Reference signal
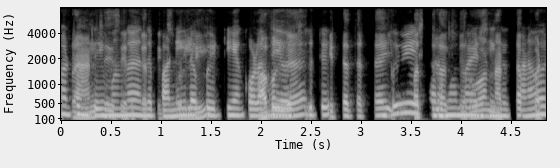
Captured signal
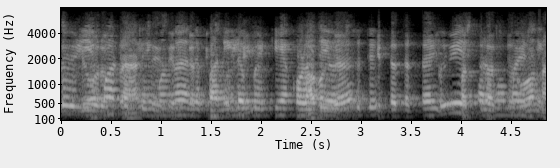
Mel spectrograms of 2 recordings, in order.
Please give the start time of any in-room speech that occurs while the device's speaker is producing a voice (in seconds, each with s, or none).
none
